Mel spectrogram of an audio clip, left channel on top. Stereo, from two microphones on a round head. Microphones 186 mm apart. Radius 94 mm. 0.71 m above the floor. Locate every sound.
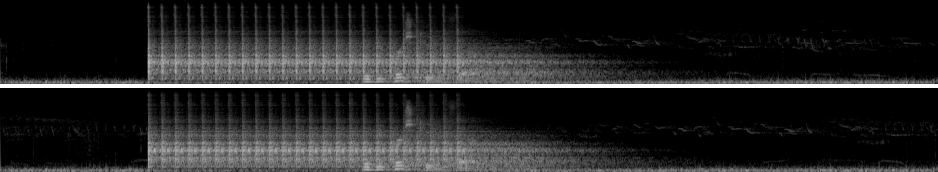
1.5 s chopping: 25° left (ahead or behind), 1.6 m
3.6 s a man speaking: 10° right (ahead or behind), 0.5 m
